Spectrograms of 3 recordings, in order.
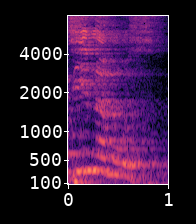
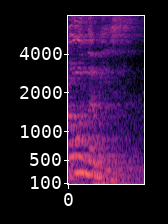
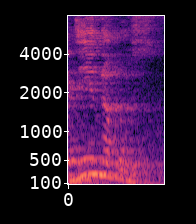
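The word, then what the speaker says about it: δύναμις: linguística apenas mas é dinamos o grego moderno hoje mudou a palavra din D não tem som de D tem som de z do grego moderno mas a pronúncia no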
